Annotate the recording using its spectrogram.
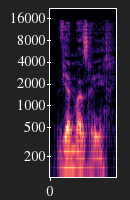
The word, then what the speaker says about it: viennoiserie: I also wanted to recommend uh, sourdough panettone and uh, viennoiserie. How do you pronounce that accurately? – Viennoiserie. You were pretty good.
